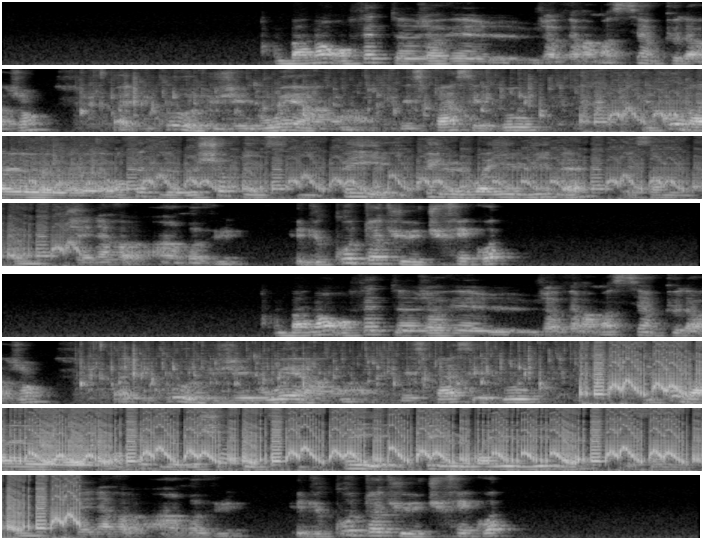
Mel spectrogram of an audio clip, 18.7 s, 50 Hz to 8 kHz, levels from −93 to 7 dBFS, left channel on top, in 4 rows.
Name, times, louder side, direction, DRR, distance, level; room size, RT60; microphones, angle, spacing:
voice 1, 1.8-15.6 16.0-17.3, equal, 35° left, 1.3 m, -28 dB
sound 1, 5.1-10.0, right 3 dB, 15° right, 0.6 m, -36 dB
sound 2, 8.5-14.5, right 8 dB, 85° right, 0.3 m, -23 dB
3.1 x 2.2 x 2.7 m
head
